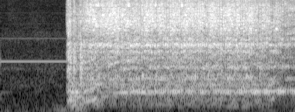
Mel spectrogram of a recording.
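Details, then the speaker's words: Hyundai Getz under repair after overheating, oil pressure switch test: steady beep runs until the engine fires, then disappears as it runs evenly, meaning oil pressure builds normally. "Kalau bunyi bip tu hilang, maknanya okey."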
